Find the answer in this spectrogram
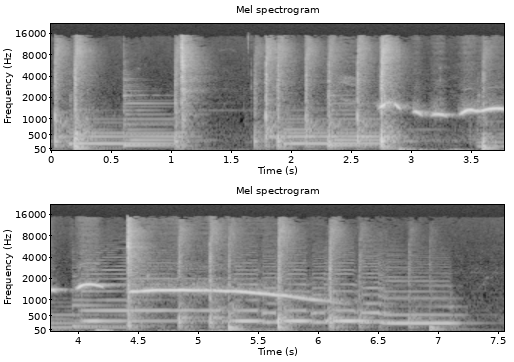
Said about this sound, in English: I love a little whistle. I definitely do a lot of whistling in my song.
